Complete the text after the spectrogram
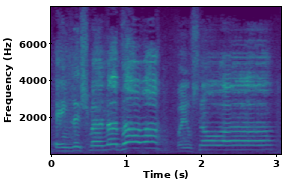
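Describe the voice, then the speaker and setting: An actor playing a cheeky London card-trick hustler in a radio drama, with brash, chatty street patter. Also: male voice, very high voice, lively intonation, slow pace, lo-fi sound, background noise, exaggerated voice. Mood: cheeky, eager.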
